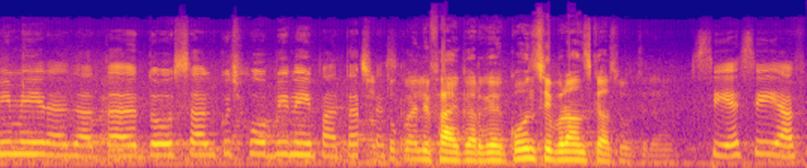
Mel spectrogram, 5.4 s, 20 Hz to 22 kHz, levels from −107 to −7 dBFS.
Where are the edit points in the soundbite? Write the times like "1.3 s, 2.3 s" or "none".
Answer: 2.4 s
